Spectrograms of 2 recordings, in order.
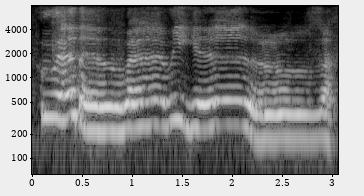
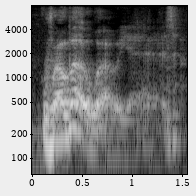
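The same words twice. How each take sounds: First: High, very slow drawn-out movie-trailer announcement; dramatic title announcer. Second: Said in the usual way. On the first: Pretend. Vlogger hyping his favourite robot movie, drawn-out announcer call. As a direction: stretch the title like an epic announcer.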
